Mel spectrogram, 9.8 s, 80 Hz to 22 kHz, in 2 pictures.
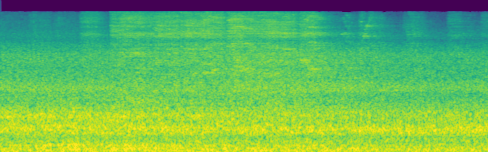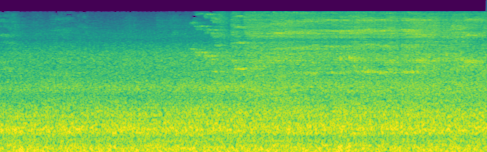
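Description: Steady running noise heard inside the carriage of an SMRT CT251 metro train travelling between stations: wheels on rail and traction equipment. A faint high whine comes in about seven seconds in.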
